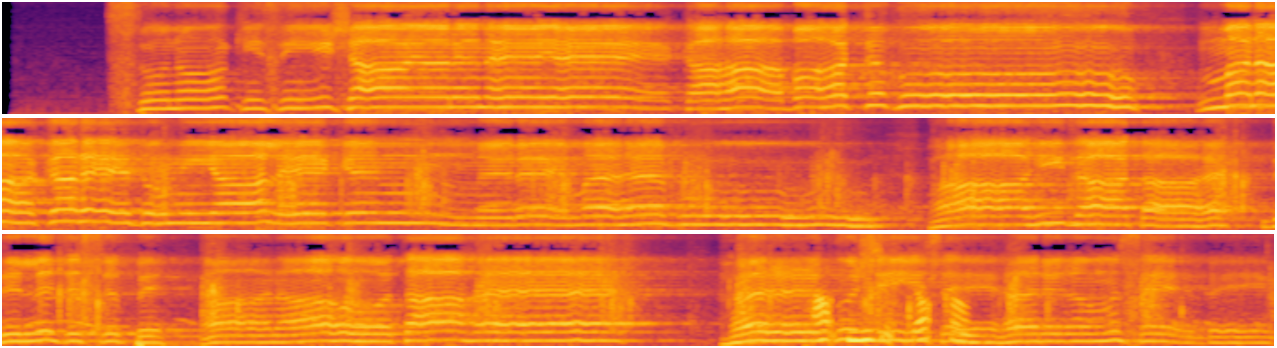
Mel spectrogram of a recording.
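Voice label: Voice, Spanish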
